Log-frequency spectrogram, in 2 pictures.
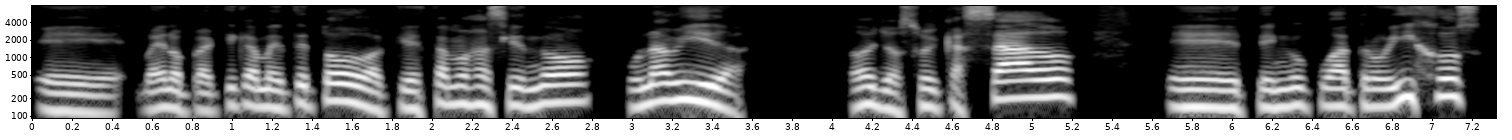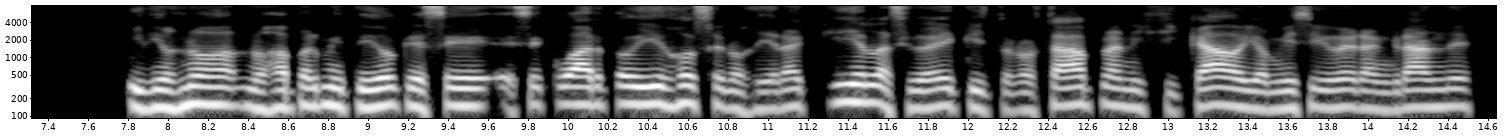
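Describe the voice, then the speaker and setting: A man's voice: on the high side, moderate pace, clear, resonant tone, no room sound. Venezuelan man hosting a faith podcast. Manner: warm welcoming, many fillers and restarts. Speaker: podcast co-host.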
